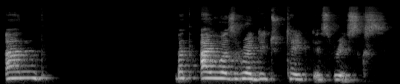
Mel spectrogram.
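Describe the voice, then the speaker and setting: Her high voice stays fairly even in intonation, a bit bright, with a roomy sound around it. She's a young Uzbek PhD researcher guesting in a casual English interview, not her native language, speaking haltingly with many "like" and "uh" fillers and restarts.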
